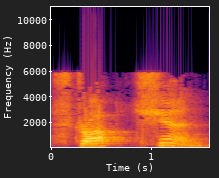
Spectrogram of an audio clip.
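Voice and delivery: "Instruction" very slowly, syllable by syllable; sounding it out. Shown as a demonstration. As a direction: break "Instruction" into in, struc, tion. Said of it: "sound it out with me".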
